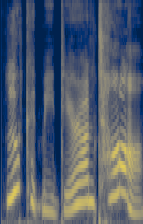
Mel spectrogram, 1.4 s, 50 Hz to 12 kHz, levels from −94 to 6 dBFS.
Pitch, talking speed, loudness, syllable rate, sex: 280 Hz, 210 wpm, -16 LUFS, 4.4 syllables/s, female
